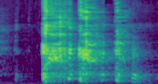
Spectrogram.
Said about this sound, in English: Excuse me. As you can hear, I've had this junky cough for weeks.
